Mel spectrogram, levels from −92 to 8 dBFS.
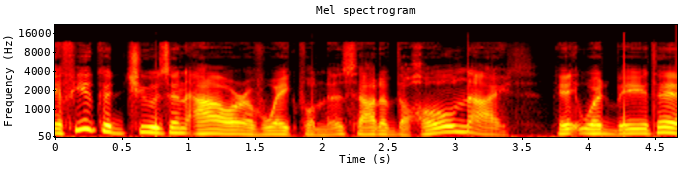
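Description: From 0.76 to 4.27 s, clicks recur every 1.17 s. These are likely clock drift buffer slips, with mismatched device clocks dropping or repeating a few dozen samples each time.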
